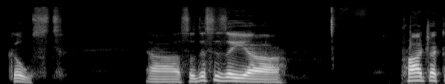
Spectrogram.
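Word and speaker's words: Gost: Now you may be tempted to say Ghost, although it's spelled G-O-S-T. It goes by Ghost.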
